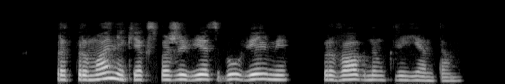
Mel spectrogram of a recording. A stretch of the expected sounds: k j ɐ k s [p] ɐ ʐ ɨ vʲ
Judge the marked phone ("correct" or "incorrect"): correct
